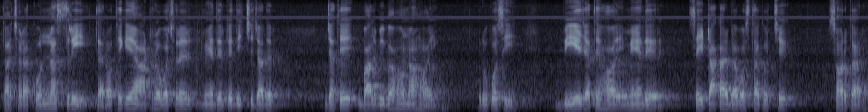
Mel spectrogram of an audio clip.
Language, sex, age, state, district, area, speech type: Bengali, male, 18-30, West Bengal, Purulia, urban, spontaneous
